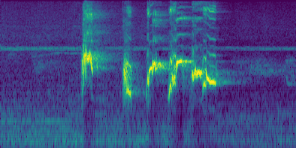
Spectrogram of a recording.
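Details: One crisp red-whiskered bulbul contest phrase sung in the morning: a sharp opening note then four rolling whistled notes sliding downward, with a thin steady high tone in the background.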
